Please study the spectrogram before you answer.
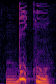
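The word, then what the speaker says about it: beaucoup: Remember, you don't pronounce the final p. Okay. And then you've get this combination of vowels u a and you get the sound o.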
